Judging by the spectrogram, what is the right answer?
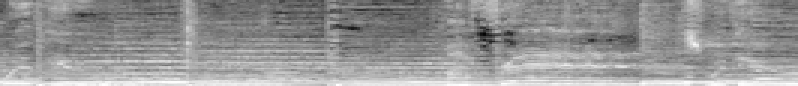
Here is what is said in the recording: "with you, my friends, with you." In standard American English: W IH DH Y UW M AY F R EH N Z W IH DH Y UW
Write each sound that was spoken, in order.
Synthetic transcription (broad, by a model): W IH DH Y UW M AY F R EH N Z W IH DH Y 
